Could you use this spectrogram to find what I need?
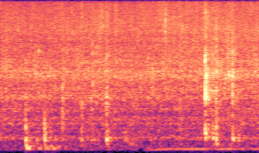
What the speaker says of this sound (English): this is all sauteing in the garlic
